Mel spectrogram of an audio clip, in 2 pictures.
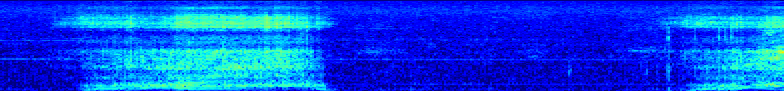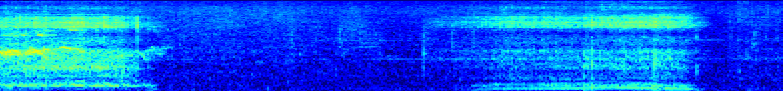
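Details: Adult woman napping on a couch, snoring loud and building up, louder the longer she sleeps.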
